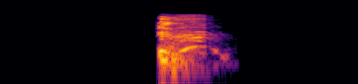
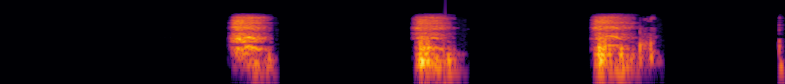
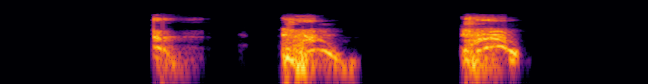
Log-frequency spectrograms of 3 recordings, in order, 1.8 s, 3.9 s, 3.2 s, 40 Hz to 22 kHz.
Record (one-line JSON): {"cough_length": "1.8 s", "cough_amplitude": 28127, "cough_signal_mean_std_ratio": 0.26, "exhalation_length": "3.9 s", "exhalation_amplitude": 26246, "exhalation_signal_mean_std_ratio": 0.28, "three_cough_length": "3.2 s", "three_cough_amplitude": 28570, "three_cough_signal_mean_std_ratio": 0.37, "survey_phase": "beta (2021-08-13 to 2022-03-07)", "age": "45-64", "gender": "Male", "wearing_mask": "No", "symptom_runny_or_blocked_nose": true, "symptom_headache": true, "symptom_onset": "12 days", "smoker_status": "Ex-smoker", "respiratory_condition_asthma": false, "respiratory_condition_other": false, "recruitment_source": "REACT", "submission_delay": "0 days", "covid_test_result": "Negative", "covid_test_method": "RT-qPCR", "influenza_a_test_result": "Negative", "influenza_b_test_result": "Negative"}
